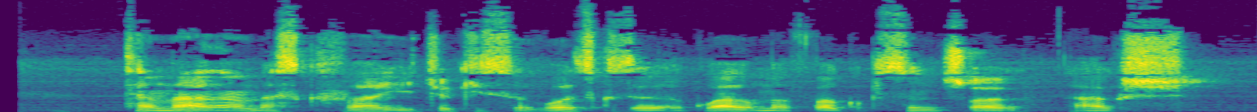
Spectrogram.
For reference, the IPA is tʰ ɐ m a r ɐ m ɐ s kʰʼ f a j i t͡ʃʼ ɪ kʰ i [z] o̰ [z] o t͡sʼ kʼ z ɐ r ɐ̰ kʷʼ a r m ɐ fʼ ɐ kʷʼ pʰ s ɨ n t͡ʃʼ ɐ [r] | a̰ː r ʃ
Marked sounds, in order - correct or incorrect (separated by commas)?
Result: incorrect, incorrect, correct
